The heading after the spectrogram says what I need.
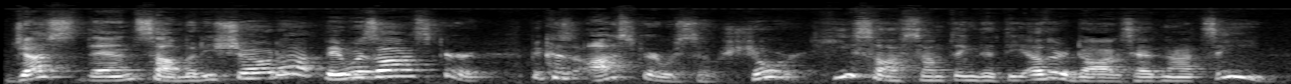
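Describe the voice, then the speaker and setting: A man reading a picture book aloud to children as a librarian at storytime, with theatrical, deliberate phrasing. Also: sits high, very animated, a little hiss or hum.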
